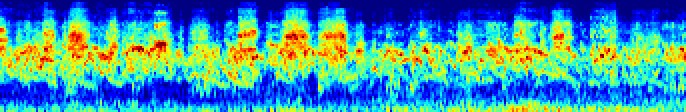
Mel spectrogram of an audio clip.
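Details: Australian budgies in an aviary colony, brief burst of crowded chirping with clear whistled notes over busy twittering.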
